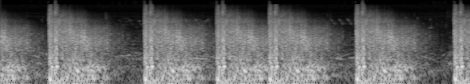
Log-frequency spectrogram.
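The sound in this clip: A rapid string of loud, sharp gunshots from a rider at a mounted shooting competition. Each crack has a hard attack and a long, ringing decay, and the shots come at roughly one-second intervals.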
